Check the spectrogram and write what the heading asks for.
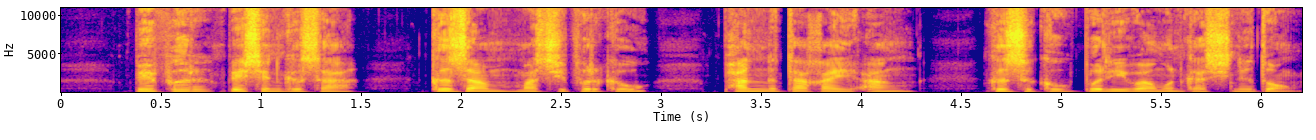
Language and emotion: Bodo, fearful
